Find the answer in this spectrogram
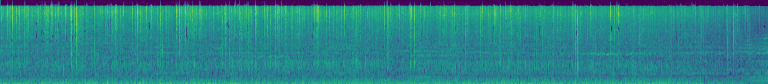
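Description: Vegetation fire crackling, with many irregular sharp pops over a low rumble. It fades away near the end.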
